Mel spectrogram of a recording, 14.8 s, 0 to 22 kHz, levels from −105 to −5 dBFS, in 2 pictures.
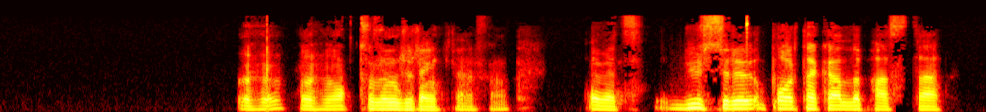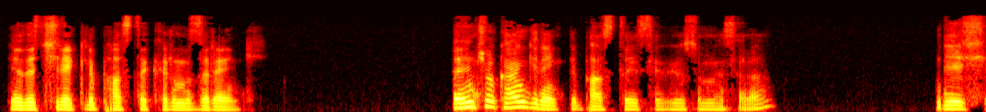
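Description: Speech carries two electrical switching spikes, sharp snaps at 2.00 s and 5.60 s laid over the sound, likely from a nearby switch or motor arcing into the line. Each shows as a near-vertical full-band stripe on a spectrogram and a narrow spike on the waveform.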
